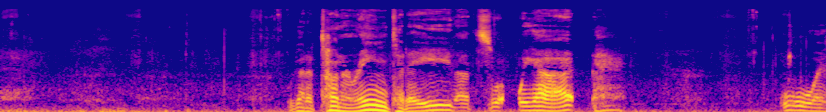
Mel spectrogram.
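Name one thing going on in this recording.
Footsteps swish through short grass.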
